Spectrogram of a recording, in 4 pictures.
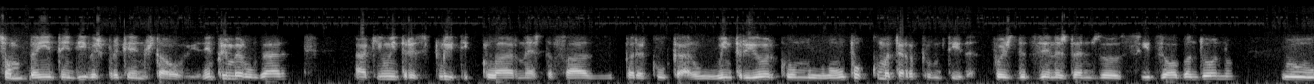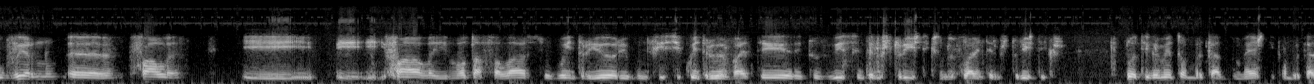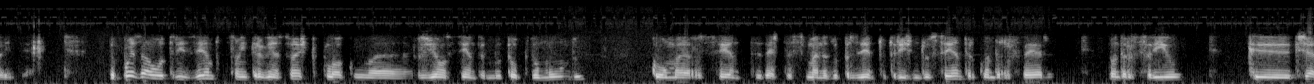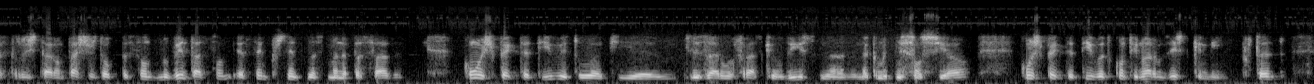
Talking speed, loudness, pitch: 170 wpm, -19 LUFS, 115 Hz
